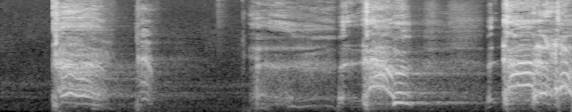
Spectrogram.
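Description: In pure darkness, a man coughs himself awake, coughing and clearing his throat in several harsh, rasping bursts, loud, with short pauses and a groggy, strained quality between them.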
